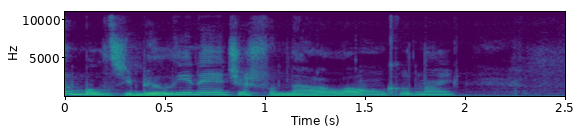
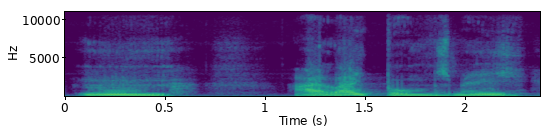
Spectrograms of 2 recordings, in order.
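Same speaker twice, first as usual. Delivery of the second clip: leering Mango; 4 semitones lower, slower than usual. Retold or imitated. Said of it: "the Mango's going".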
